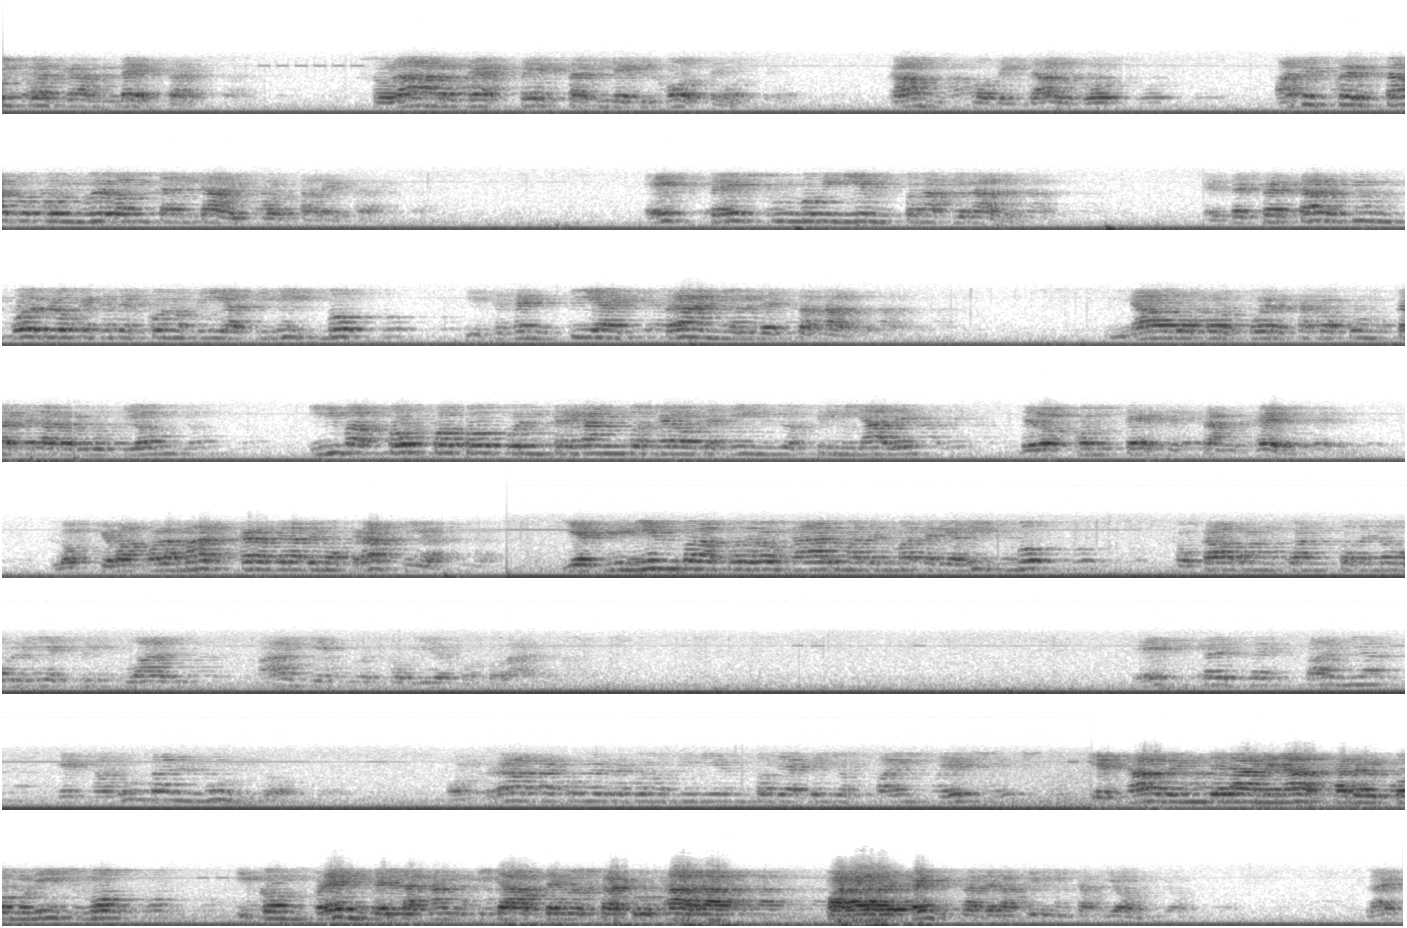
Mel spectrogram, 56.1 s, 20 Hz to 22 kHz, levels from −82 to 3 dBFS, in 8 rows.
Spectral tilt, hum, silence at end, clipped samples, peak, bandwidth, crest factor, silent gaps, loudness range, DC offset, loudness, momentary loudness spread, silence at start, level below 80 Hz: -7.5 dB/octave; none; 0 s; under 0.1%; -6 dBFS; 4.6 kHz; 20 dB; none; 9 LU; under 0.1%; -27 LUFS; 14 LU; 0 s; -30 dBFS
